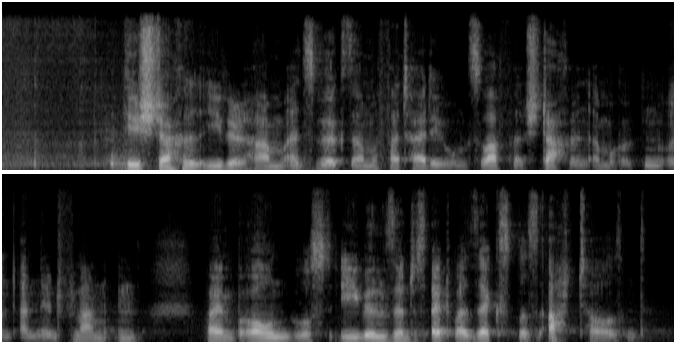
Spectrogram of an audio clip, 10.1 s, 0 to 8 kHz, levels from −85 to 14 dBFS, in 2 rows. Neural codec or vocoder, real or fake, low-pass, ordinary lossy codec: codec, 16 kHz, 0.5 kbps, X-Codec, HuBERT features, trained on LibriSpeech; fake; 7.2 kHz; none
